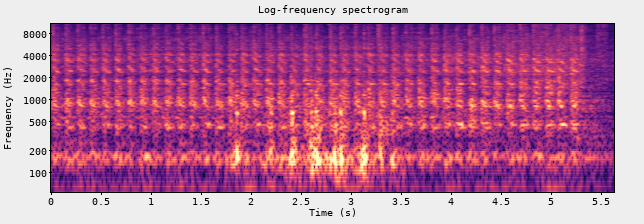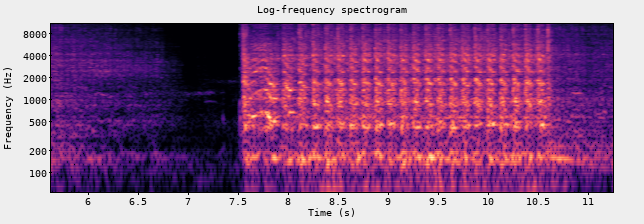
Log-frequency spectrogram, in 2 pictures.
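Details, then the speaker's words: 1969 Plymouth Road Runner V8 parked for decades, first start attempt with starter fluid: cranks steadily about four beats a second, pauses, cranks again, never fires; no spark suspected. "It's not even going with starter fluid. That's kind of weird. Yeah. Wonder if there's something blocking the fuel. But the fluid should fire."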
